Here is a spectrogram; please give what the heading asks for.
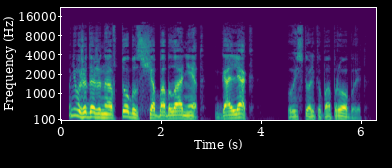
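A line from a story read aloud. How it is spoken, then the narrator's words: Threatening snort. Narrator (Russian): Угрожающе хмыкнул второй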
